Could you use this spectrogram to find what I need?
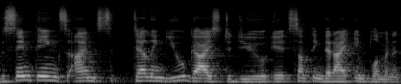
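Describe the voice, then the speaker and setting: A man speaks with a non-native accent. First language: not English. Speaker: game development tutor. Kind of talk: live stream Q&A. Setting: live stream. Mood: earnest, advising. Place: home room. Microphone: webcam.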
